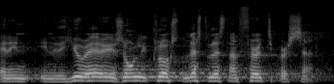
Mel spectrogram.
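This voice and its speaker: A high-pitched man's voice with ordinary pitch variation over noticeable background noise. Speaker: economist presenter. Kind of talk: conference presentation. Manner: fast.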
